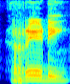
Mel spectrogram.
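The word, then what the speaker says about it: ready: boy said I एम आर ई ए डी को पढ़ेंगे डी वाई को रेडी क्या पढ़ना है रेडी फ्रॉम टुडे यानी मैं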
